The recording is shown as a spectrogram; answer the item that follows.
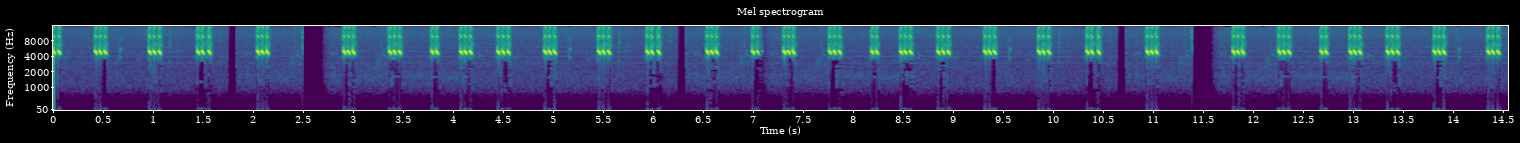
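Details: Cricket calling nonstop with crisp, high trilled chirps, about two per second, rhythm loosely uneven, no other sounds present.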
